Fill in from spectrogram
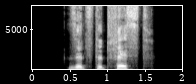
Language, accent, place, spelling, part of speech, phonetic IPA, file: German, Germany, Berlin, setztet fest, verb, [ˌzɛt͡stət ˈfɛst], De-setztet fest.ogg
- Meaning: inflection of festsetzen: 1. second-person plural preterite 2. second-person plural subjunctive II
